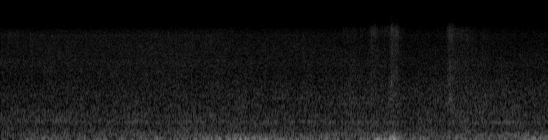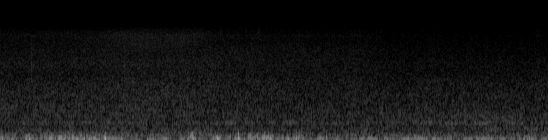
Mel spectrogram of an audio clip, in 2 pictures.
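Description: Wind gusts and rumbles outdoors, stronger in the second half.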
